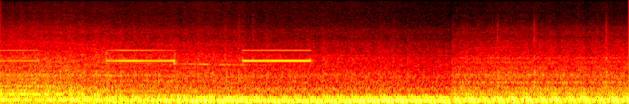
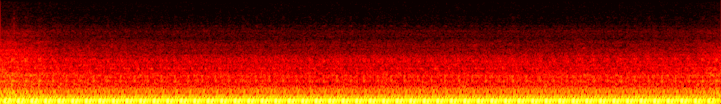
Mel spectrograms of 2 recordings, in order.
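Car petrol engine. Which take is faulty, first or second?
second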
